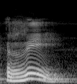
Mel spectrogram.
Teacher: जीभ कहां टकरा रहा है, ऊपर मूर्धा पे टकरा रहा है, तो उसी को बोलते हैं मूर्धा स्वर बोलते हैं, ठीक है।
